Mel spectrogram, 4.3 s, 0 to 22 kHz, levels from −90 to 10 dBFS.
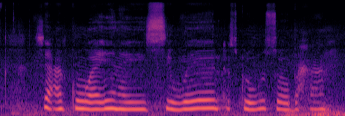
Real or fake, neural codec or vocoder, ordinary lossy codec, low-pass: fake; vocoder, 44.1 kHz, 128 mel bands, Pupu-Vocoder; none; 19.8 kHz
